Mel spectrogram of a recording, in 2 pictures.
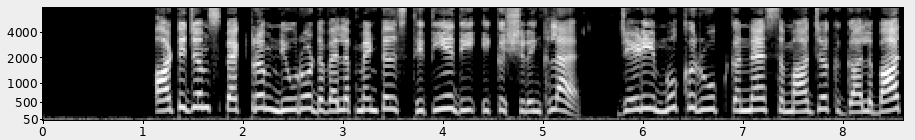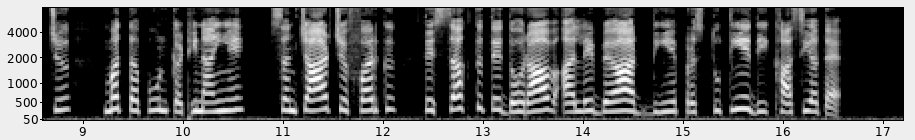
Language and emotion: Dogri, neutral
